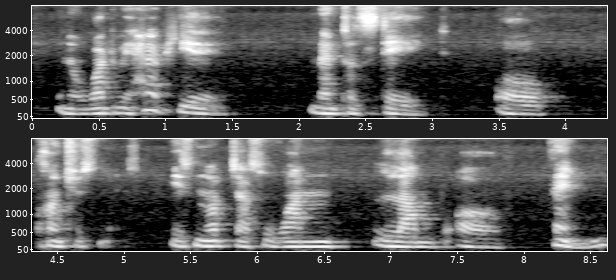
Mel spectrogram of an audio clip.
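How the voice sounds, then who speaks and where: Very slow and somewhat breathy, a man speaks at a medium pitch with ordinary pitch variation and long, frequent pauses. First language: Tibetan. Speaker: Buddhist monk and visiting professor. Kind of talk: lecture. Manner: halting, many fillers.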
